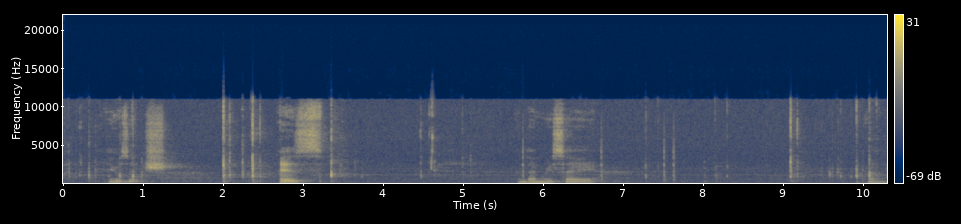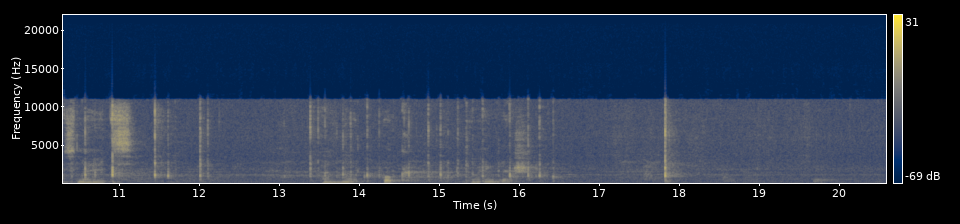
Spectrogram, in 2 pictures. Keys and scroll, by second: 0.0-1.8 typing, 2.8 alt+8, 4.0 BackSpace, 4.3 shift+2, 6.7 super+c, 7.6 super+v, 8.5 super+space, 8.8-17.2 typing, 20.3-20.5 typing.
